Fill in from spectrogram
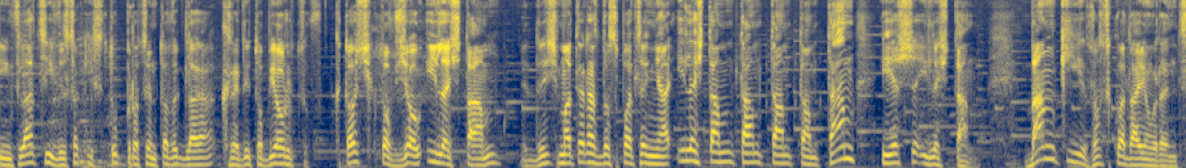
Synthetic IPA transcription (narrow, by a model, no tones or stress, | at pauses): inflat̪sʲjivɘsɔkʲixst̪upːɾɔt̪sɛnt̪ɔvɘɣd̪lakɾɛd̪ɘt̪ɔbʲjɔɾt̪su̥fkt̪ɔɕkt̪ɔvʑɔwʔilɛɕt̪am | ɡd̪ɘɕmat̪ɛɾazd̪ɔspwat̪sɛɲaʔilɛɕt̪amt̪amt̪amt̪amt̪amijɛʂt͡ʂɛilɛɕt̪am | baŋkʲiɾɔskwad̪ajɔ̃w̃ɾɛnt̪s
